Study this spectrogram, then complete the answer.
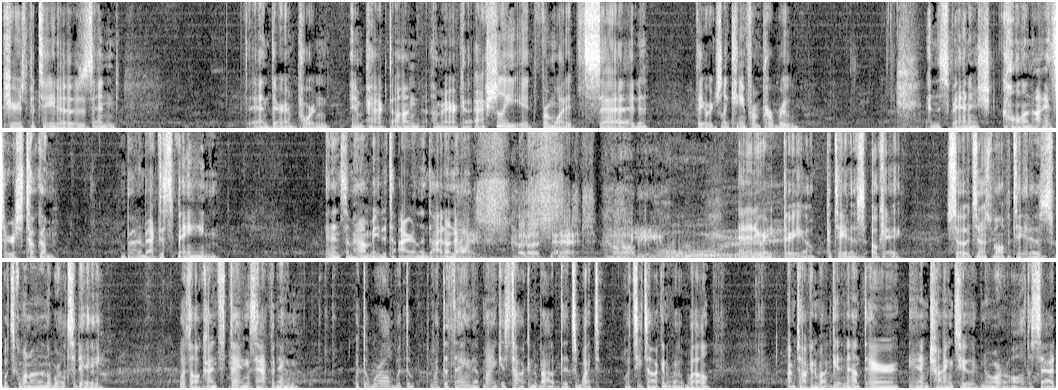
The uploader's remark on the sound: podcasts live from Café Anyway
